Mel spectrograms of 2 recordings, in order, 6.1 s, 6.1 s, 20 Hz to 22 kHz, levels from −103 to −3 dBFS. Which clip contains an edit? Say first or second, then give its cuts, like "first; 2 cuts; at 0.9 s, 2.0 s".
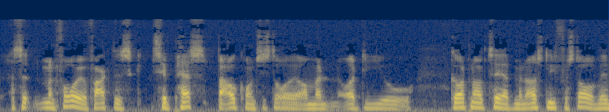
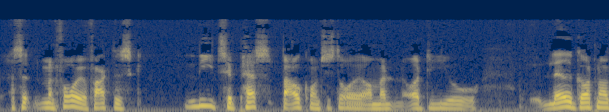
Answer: first; 2 cuts; at 1.5 s, 4.5 s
